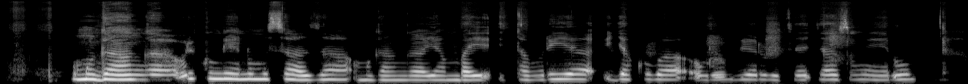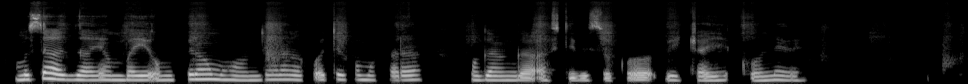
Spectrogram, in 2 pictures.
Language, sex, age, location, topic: Kinyarwanda, female, 25-35, Huye, health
